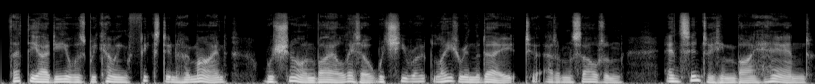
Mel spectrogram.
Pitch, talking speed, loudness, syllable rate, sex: 115 Hz, 220 wpm, -15 LUFS, 5.5 syllables/s, male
